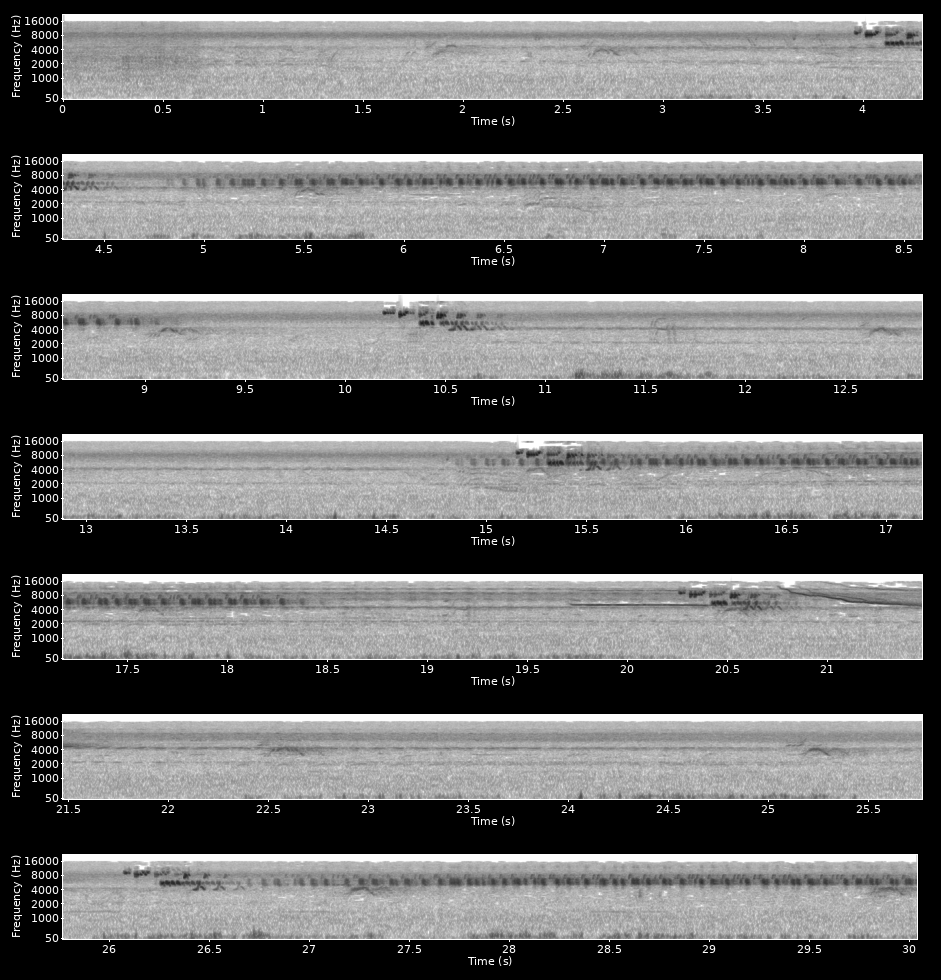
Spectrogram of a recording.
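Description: A songbird singing in the open, repeating one song about every ten seconds: a sharp high note, then a fast, buzzy high trill lasting three to four seconds. Another bird gives a falling whistle about two-thirds of the way through, and low rumbles come and go underneath.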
